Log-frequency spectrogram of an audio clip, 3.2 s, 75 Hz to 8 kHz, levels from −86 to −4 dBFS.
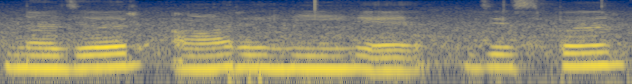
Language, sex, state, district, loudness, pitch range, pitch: Hindi, male, Madhya Pradesh, Dhar, -15 LUFS, 180-205 Hz, 190 Hz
